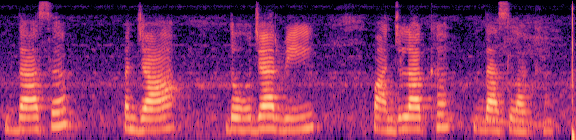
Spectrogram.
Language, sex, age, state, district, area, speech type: Punjabi, female, 18-30, Punjab, Mohali, urban, spontaneous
